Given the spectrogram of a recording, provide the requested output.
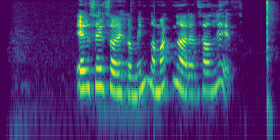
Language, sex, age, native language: Icelandic, female, 14, Icelandic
